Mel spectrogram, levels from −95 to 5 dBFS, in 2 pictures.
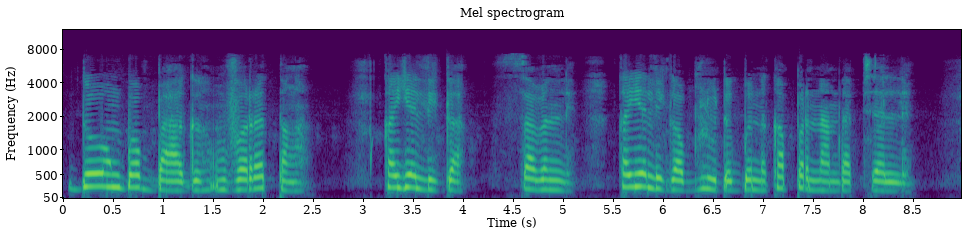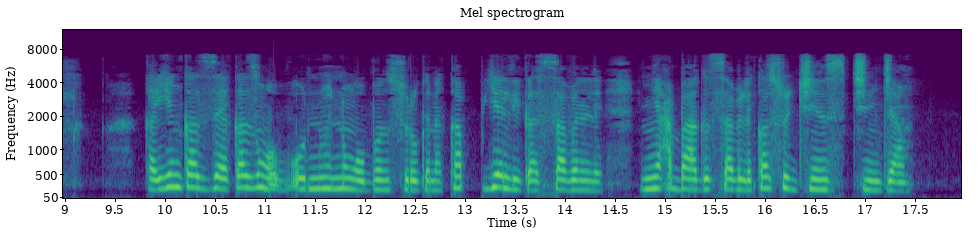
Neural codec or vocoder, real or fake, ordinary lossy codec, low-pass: none; real; AAC, 32 kbps; 7.2 kHz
